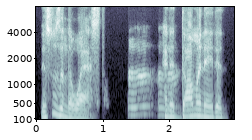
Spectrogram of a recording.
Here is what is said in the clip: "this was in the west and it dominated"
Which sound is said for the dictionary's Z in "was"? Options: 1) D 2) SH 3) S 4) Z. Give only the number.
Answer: 4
